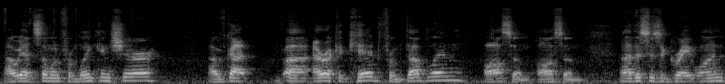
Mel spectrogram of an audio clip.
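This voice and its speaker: Speaking at a fairly quick pace, a man with a New York accent uses an enthusiastic tone at a fairly high pitch. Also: ordinary pitch variation. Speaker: hairdressing educator and livestream host. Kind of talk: livestream chat, reading viewer comments. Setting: livestream in a salon.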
